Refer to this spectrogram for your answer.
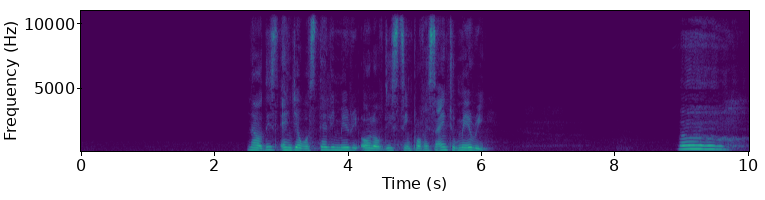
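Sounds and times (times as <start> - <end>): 
speech: 2.5 - 6.2
person yawning: 9.0 - 10.0.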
